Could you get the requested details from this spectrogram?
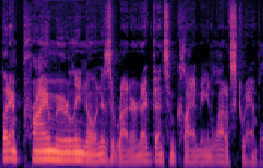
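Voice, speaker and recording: A man's unremarkable speaking voice with an American accent, fairly low in pitch with ordinary variation, in a very clean recording with a silent background and a dry, close sound with no echo. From US Midwest (Kalamazoo, Michigan). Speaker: ultrarunner and outdoor industry veteran. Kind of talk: casual chat.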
